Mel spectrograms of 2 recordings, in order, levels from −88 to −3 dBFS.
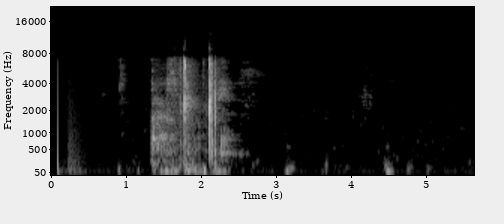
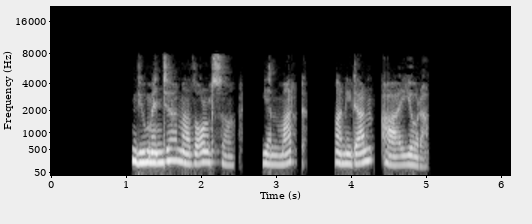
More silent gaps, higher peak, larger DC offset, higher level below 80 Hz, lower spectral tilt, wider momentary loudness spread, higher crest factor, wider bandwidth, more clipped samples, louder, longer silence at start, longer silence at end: second, none vs 2.57-2.81 s, 3.42-3.78 s, 4.33-4.41 s; about the same, -2 dBFS vs -2 dBFS; neither; first, -56 dBFS vs -62 dBFS; second, -0.5 dB/octave vs -5.5 dB/octave; about the same, 19 LU vs 18 LU; first, 36 dB vs 16 dB; first, 10 kHz vs 8.2 kHz; neither; second, -29 LUFS vs -17 LUFS; first, 1.35 s vs 1.1 s; about the same, 1.1 s vs 1.1 s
